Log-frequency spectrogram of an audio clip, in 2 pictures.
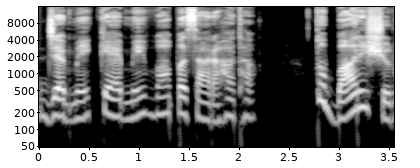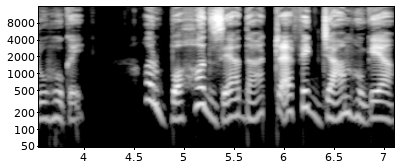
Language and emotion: Urdu, sad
